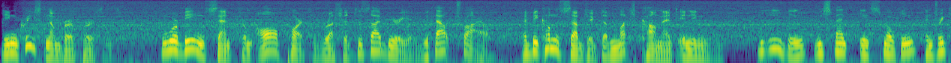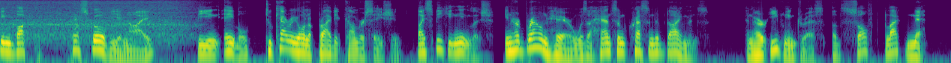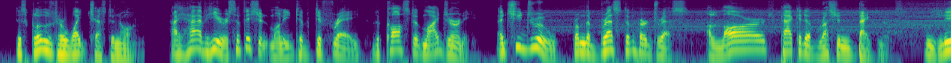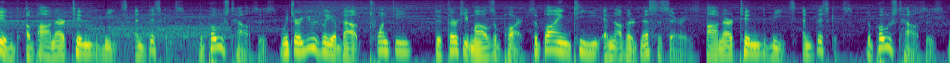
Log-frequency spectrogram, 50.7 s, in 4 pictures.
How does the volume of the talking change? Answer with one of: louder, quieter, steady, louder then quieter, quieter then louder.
steady.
